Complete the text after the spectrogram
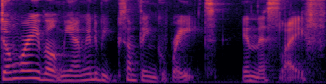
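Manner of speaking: quiet, dry, deadpan tone. Telling how she answered a woman who pitied her, retelling a deadpan reply. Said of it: "I looked at her deadpan".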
